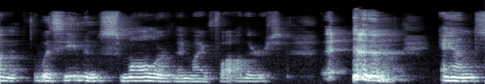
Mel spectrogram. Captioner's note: cleats throat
